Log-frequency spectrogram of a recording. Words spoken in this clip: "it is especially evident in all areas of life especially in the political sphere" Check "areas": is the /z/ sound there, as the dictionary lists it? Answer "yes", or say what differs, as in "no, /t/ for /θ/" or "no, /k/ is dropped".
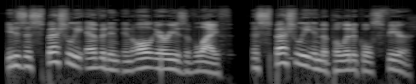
yes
